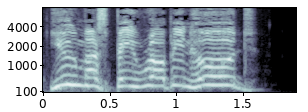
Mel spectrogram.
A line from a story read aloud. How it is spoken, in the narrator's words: cried the terrified man on the cart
